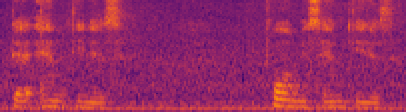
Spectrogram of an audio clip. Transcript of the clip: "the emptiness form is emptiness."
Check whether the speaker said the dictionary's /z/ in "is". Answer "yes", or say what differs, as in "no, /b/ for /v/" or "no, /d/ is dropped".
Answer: no, /s/ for /z/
